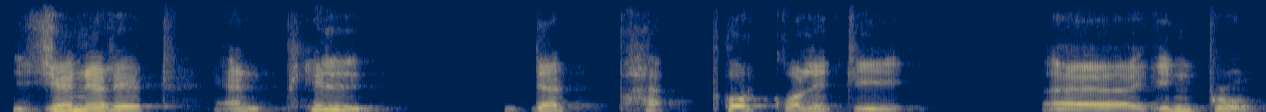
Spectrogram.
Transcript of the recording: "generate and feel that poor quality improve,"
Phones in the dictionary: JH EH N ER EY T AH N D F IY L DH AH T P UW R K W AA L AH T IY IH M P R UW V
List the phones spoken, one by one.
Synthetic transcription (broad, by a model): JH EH N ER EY T AH N D P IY L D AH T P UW R K W AA L AH T IY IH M P R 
